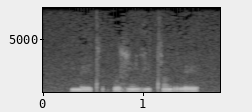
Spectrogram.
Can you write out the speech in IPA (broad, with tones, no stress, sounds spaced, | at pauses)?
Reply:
m eː˨ tʰ ʊ˨ k͡p ʊ˦ z ũ˨ ɣ i˦ tʰ ã˦ r l e˦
